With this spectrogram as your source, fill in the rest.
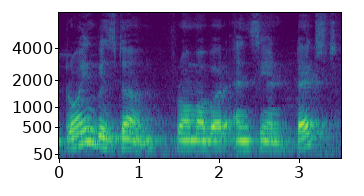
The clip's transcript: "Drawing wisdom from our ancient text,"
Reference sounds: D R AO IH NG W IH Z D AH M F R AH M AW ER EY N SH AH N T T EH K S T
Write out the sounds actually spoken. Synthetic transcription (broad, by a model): D R AO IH NG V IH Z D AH M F R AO M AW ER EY N S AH N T T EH K S T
